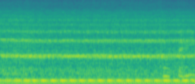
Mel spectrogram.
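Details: Lada Granta Sport engine just after tightening the crank sensor: steady idle with thin constant high whistle; suspected alternator, not confirmed, timing belt ruled fine; hydraulic lifters not rattling.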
